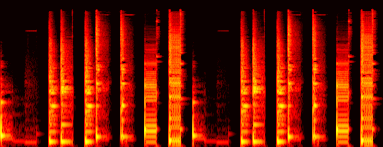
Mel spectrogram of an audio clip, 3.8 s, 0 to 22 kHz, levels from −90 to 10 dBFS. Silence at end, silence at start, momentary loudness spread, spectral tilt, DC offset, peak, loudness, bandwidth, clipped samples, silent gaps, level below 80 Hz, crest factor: 0.1 s; 0 s; 7 LU; -4 dB/octave; under 0.1%; 0 dBFS; -20 LUFS; 17 kHz; under 0.1%; 0.77-0.82 s, 1.13-1.20 s, 1.37-1.44 s, 2.67-2.74 s, 3.05-3.12 s, 3.29-3.36 s; -50 dBFS; 20 dB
